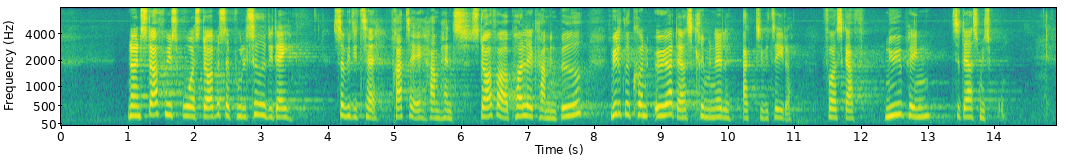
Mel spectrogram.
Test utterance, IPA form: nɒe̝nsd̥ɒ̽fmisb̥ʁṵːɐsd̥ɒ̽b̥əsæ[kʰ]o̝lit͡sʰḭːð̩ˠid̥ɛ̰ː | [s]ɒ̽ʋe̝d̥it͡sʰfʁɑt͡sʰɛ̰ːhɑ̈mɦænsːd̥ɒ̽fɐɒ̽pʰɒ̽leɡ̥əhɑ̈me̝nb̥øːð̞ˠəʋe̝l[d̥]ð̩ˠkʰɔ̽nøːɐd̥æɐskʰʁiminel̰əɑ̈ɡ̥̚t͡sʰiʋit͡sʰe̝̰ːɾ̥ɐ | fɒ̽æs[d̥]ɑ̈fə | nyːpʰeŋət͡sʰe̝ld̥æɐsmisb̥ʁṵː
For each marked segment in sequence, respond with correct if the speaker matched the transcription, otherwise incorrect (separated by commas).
incorrect, correct, incorrect, incorrect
